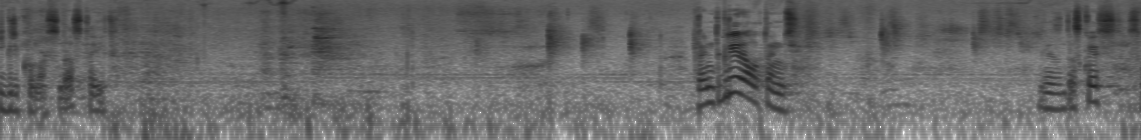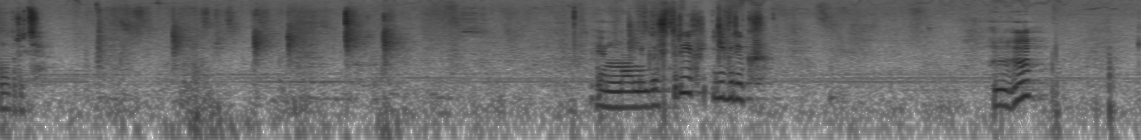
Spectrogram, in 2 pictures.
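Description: A young man speaks calmly, explaining.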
